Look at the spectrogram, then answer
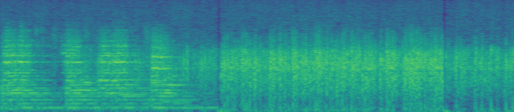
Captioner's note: applause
